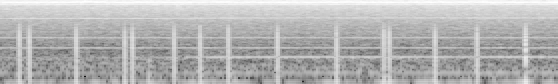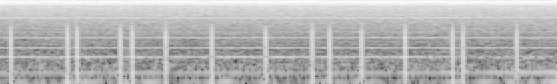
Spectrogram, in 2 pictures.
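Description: Near silence: faint electrical hum with a few steady tones and soft irregular clicks, about three a second, on the aircraft's headset intercom audio line, with no engine or propeller sound coming through.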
